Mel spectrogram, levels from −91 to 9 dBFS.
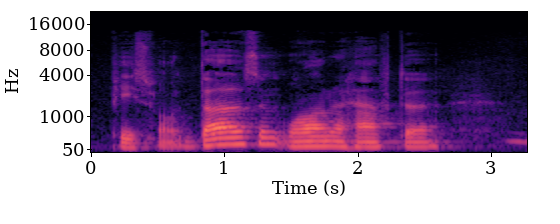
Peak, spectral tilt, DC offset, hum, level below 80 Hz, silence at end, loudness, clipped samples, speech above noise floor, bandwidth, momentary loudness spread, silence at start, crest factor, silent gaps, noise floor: -10 dBFS; -6.5 dB/octave; under 0.1%; none; -60 dBFS; 0 s; -28 LUFS; under 0.1%; 25 dB; 13.5 kHz; 12 LU; 0.15 s; 18 dB; none; -52 dBFS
